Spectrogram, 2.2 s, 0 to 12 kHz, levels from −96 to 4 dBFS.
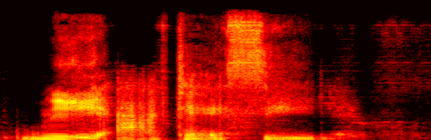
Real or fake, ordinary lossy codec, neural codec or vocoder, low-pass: fake; MP3, 96 kbps; codec, 44.1 kHz, 1.7 kbps, Pupu-Codec; 10.8 kHz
